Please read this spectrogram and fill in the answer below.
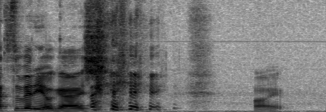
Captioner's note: laughs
